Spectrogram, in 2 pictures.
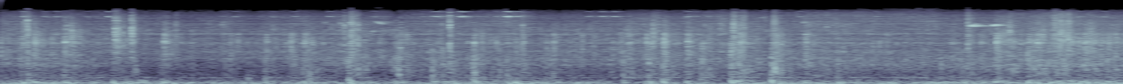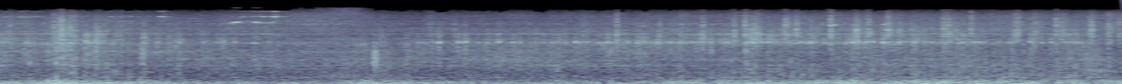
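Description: Mountain bike ridden fast down a dirt trail, heard from the rider's camera: tyres crunching over dirt and stones, and the bike rattling with many sharp knocks over the bumps. Wind buffets the microphone, more strongly near the end.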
